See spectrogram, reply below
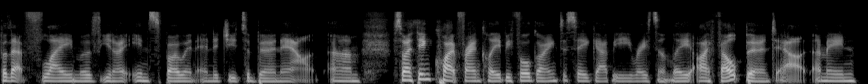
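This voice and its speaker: A woman's voice: sits low, fairly even intonation, moderate pace, dry recording. Candid woman podcast host. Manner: candid and rambling, with many fillers and restarts. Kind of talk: unscripted solo podcast monologue.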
